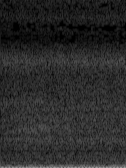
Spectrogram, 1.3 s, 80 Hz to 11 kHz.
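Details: 2006 Jeep Wrangler TJ, 4.0 straight-six, nearly 238,000 miles, restarted after clearing the P0016 code following an oil pump drive and cam sensor replacement. Steady, even low rumble with a regular beat and no knocks or ticks. Normal idle.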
